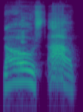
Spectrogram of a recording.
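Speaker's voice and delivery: high, pleading mock shout; mock exasperated shout. Listener hears the song on radio, mock exasperated shout. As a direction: cry out as if the song is back. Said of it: "You're like".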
